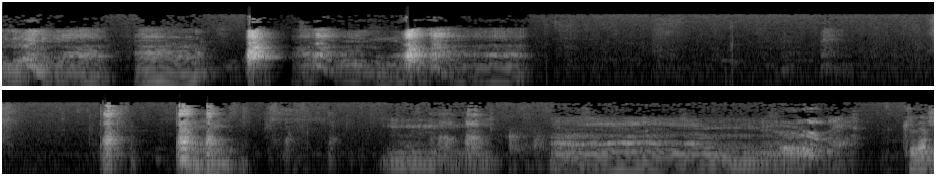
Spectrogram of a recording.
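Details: Female Siberian Husky, unusually vocal while attacking a pig: long wavering, moaning howl-like calls with shifting pitch in two extended bouts, broken by sharp yips and short barks in between.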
